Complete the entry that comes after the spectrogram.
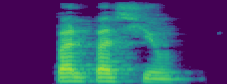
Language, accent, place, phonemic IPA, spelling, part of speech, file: French, France, Lyon, /pal.pa.sjɔ̃/, palpation, noun, LL-Q150 (fra)-palpation.wav
- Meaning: palpation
